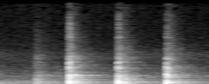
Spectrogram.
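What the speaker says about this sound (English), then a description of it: "I'm doing as much of the work as I can under the power hammer" Heavy blows from a power hammer forging an Anglo-Saxon stirrup from tube stock, four sharp, evenly spaced strikes landing about every third of a second, loud and close with a short ring after each.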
